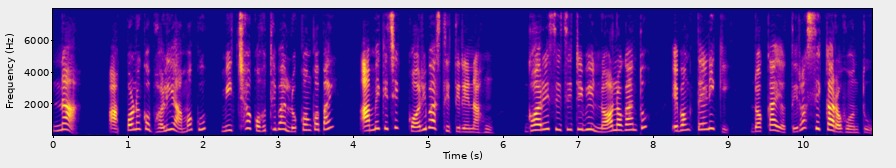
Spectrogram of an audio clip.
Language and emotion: Odia, disgusted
